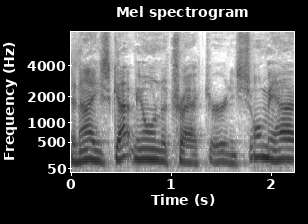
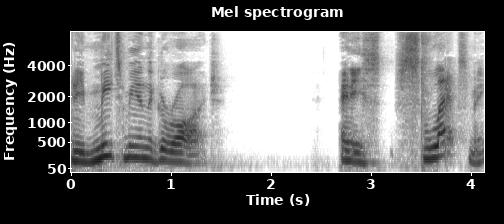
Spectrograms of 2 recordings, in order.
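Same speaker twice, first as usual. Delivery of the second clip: ordinary talk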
